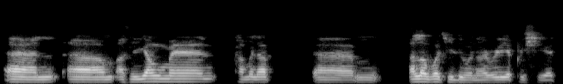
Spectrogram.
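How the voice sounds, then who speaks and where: A man's voice: medium pitch, little pitch movement, moderate pace, dry recording. A man from Guyana with a Guyanese accent, a guest telling his story in an earnest, rambling way. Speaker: guest, former dancer. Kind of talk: casual interview talk. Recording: phone-like narrow sound.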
